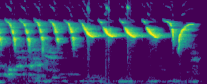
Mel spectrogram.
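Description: A Timbrado canary sings a rapid run of bright, chirpy notes, about three per second, sliding into clear falling whistles and ending on a rising note.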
